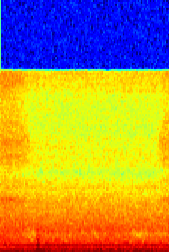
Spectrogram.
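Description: Steady electrical hum from the idling Bode seam welder and its welding power source, with a single short click about half a second in.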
